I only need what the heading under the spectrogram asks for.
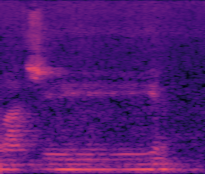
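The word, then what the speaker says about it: مصير: Wa ma'wahu jahannam wa bi'sal masir. Dengan shod itu agak bersiul cara pengucapannya.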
